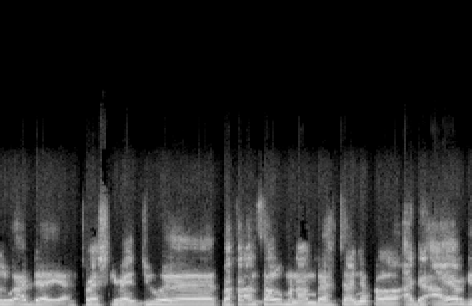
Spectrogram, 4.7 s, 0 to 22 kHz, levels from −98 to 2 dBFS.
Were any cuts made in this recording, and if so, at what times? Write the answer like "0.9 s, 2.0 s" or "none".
3.4 s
